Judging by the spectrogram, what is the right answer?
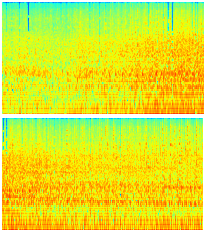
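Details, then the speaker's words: Old Farmall tractor idling indoors after being started (the toggle switch was at first left off): loud, steady low thump at about four beats a second, running fine. "so uh that's not running too bad now when i first started tried to start it i don't know if you saw it but i forgot to turn the switch on"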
